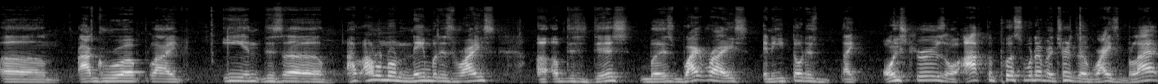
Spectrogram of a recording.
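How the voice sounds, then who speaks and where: Against noticeable background noise, a man speaks at a fairly slow pace in a fairly high pitch, with an animated tone and lively intonation. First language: Spanish. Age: 30s. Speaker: family vlogger. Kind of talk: casual chat. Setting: livestream.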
